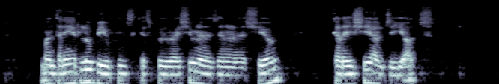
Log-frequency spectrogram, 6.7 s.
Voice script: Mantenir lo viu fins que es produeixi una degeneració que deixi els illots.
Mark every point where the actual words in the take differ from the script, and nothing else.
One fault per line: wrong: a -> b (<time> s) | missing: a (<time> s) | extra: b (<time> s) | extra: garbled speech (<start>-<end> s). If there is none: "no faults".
no faults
